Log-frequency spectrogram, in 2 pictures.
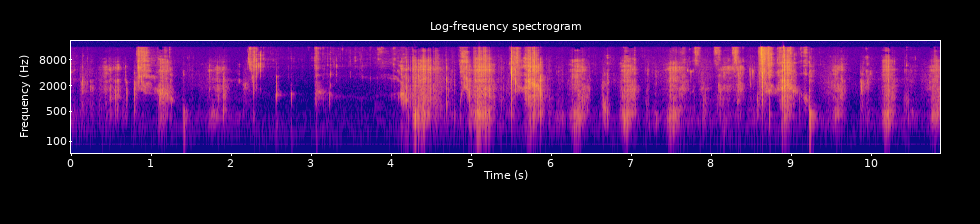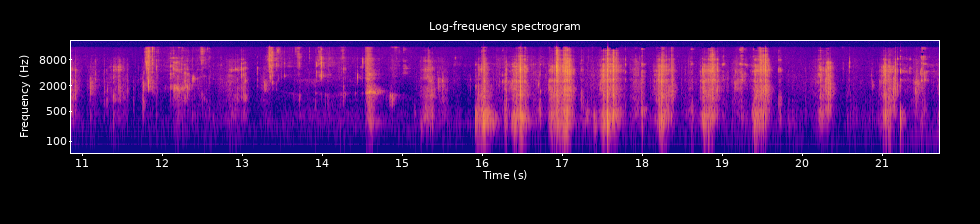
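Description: Crumbly pieces crunch and crackle as a young woman chews close to a microphone.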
